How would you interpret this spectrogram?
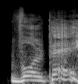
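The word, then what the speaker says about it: Volpe: this even funnier he goes in English it's pronounced vulpe so it's the same in it's pronounced the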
